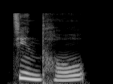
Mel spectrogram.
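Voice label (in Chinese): "镜头" Mandarin Chinese; jìng tóu; camera lens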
